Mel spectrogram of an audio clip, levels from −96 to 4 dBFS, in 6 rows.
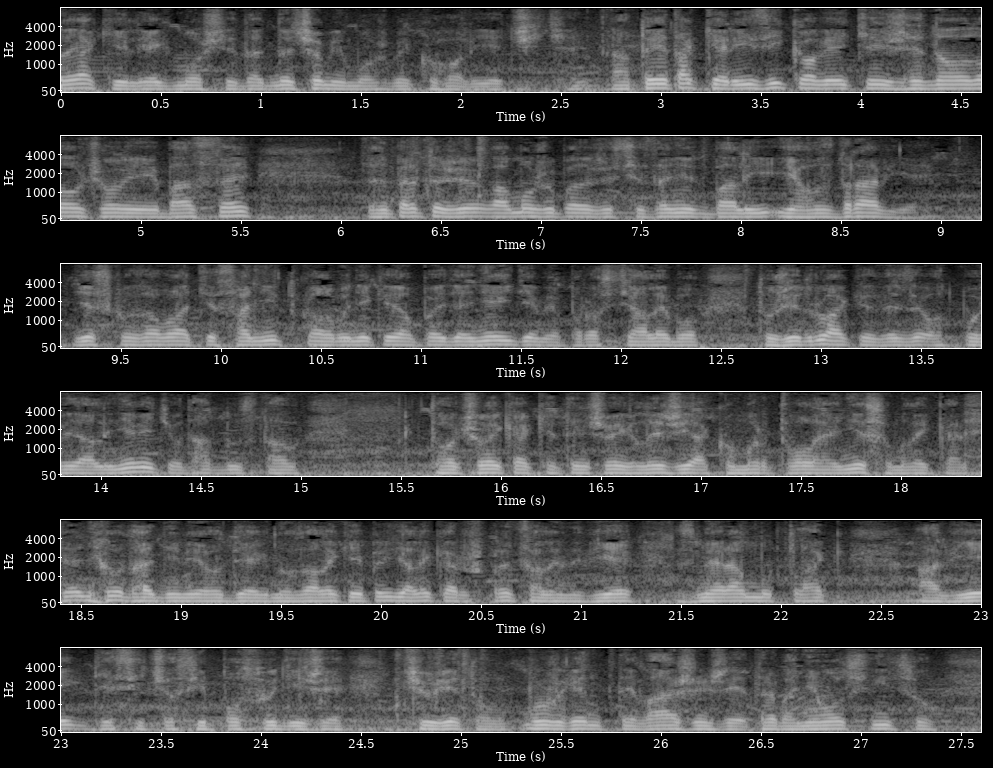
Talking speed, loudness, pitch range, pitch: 215 wpm, -27 LUFS, 115-130 Hz, 120 Hz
